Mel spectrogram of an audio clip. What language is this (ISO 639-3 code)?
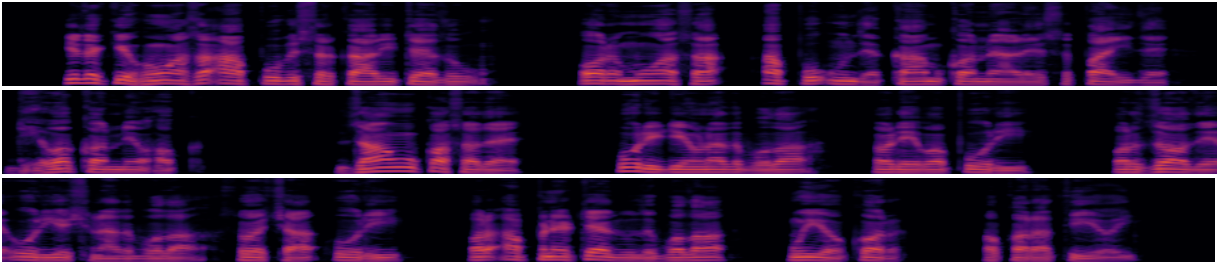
kfx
